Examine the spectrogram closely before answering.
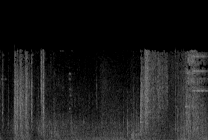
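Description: A heavy machine gun fires in bursts.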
